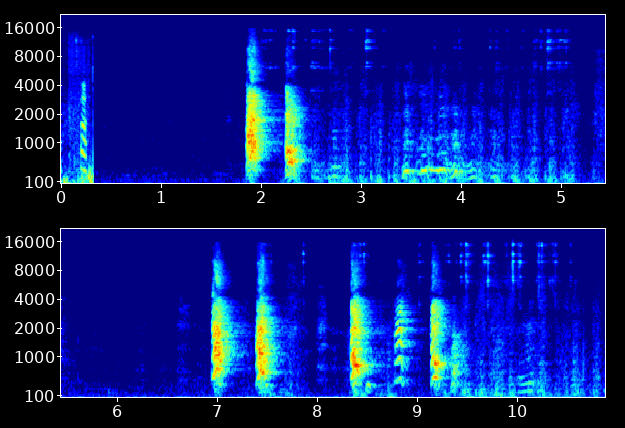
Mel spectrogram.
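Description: Husky puppy barking: two barks about two seconds in, then a run of five closer together in the last three seconds.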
